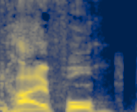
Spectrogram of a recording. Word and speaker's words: Heupel: When that came across this morning that they had, and help me with his name, Josh Heupel, I believe. – Yeah, you're right. – How you pronounce it. It's like Heupel. Like, it sounds like an F sound, Heupel.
